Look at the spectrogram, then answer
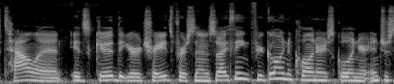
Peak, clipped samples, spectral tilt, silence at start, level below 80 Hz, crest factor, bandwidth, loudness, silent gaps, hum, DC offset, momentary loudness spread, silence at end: -6 dBFS; under 0.1%; -4.5 dB/octave; 0 s; -46 dBFS; 14 dB; 19.5 kHz; -19 LUFS; none; none; under 0.1%; 2 LU; 0 s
